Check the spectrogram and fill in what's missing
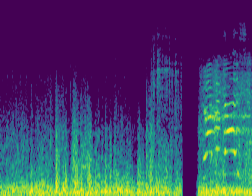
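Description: Strong wind buffets the microphone on a road at Mesaieed, Qatar, a loud continuous roar with broadband gusting that cuts out briefly near the end before resuming.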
